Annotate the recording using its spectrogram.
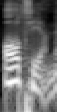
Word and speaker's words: Ultium: Ultium, that's how it's pronounced.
